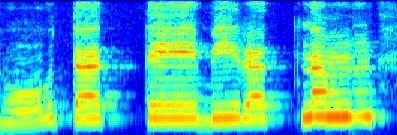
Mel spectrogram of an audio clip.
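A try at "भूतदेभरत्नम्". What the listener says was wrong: Again, you're saying that B there, it's Bhutatebha Ratnam.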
